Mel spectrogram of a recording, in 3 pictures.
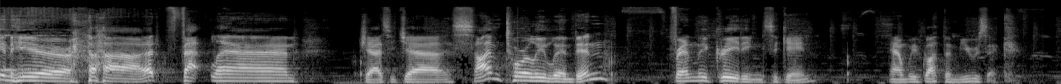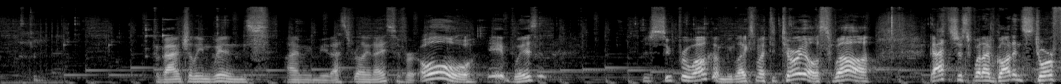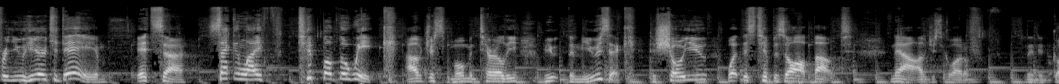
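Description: Dropped samples at 5.18 s: a single sharp click where a tiny run of the audio, well under a millisecond, is missing, likely through samples lost in transfer. The waveform jumps straight to a later value, leaving no audible gap in the sound but a thin vertical line across the spectrum.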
